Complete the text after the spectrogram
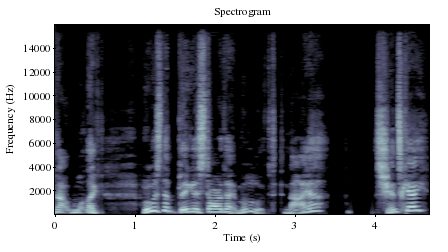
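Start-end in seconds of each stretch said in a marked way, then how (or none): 2.9-4.6 incredulous question. Real, not acted. Incredulous guess.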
